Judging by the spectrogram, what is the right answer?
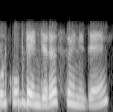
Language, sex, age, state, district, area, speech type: Goan Konkani, female, 30-45, Goa, Canacona, rural, conversation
